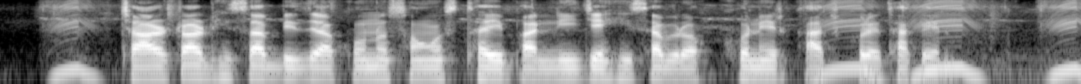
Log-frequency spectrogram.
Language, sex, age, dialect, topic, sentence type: Bengali, male, 18-24, Northern/Varendri, banking, statement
